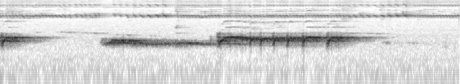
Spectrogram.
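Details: Local perkutut, a zebra dove, giving continuous trilled cooing: a short purr, a longer low rolling note, then a higher pulsing trill. A steady shrill insect-like tone runs high above throughout.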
